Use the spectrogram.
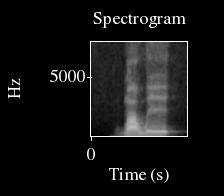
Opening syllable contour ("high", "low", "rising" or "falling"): low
